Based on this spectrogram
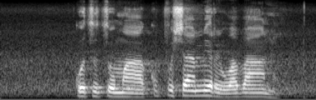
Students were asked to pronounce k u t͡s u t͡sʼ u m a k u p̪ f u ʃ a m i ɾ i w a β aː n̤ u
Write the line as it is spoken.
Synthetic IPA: k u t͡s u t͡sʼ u m a k u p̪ f u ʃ a m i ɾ i w a β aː n̤ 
